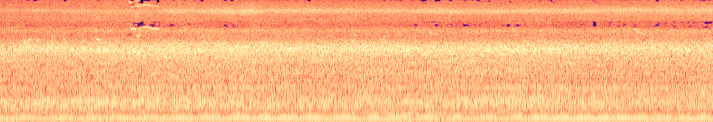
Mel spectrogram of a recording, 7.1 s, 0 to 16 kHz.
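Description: Cat 963C track loader's diesel engine running at a steady speed, a constant low hum over a steady noise.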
